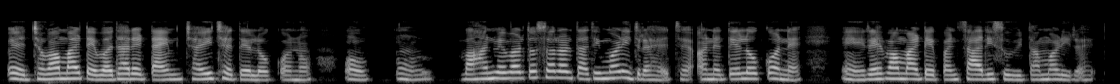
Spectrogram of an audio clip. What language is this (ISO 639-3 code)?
guj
